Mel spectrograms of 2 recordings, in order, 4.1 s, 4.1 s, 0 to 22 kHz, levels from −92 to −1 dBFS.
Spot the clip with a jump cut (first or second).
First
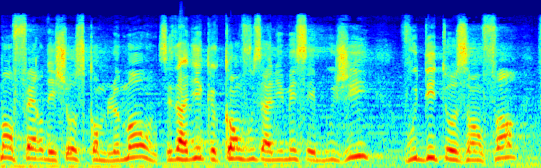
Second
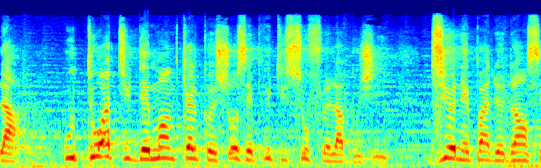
first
